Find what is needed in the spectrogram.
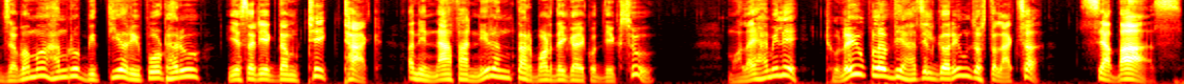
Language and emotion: Nepali, happy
